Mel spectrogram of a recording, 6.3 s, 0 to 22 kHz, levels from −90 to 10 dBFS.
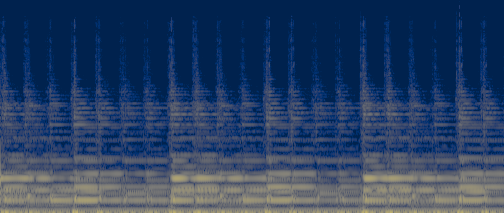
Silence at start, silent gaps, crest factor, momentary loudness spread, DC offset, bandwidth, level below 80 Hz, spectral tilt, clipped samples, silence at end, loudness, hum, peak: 0 s; none; 16 dB; 10 LU; under 0.1%; 6.4 kHz; -36 dBFS; -8 dB/octave; under 0.1%; 0 s; -30 LUFS; none; -10 dBFS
